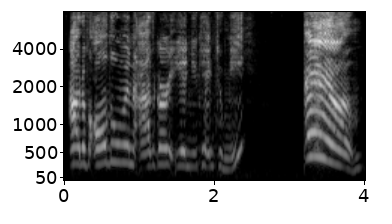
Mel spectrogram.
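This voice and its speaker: A woman's voice: high-pitched, animated, moderate pace, pushed and bright, dry recording. A young woman guest in a casual car chat who giggles, swears and often trails off mid-sentence. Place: front seat of a car.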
